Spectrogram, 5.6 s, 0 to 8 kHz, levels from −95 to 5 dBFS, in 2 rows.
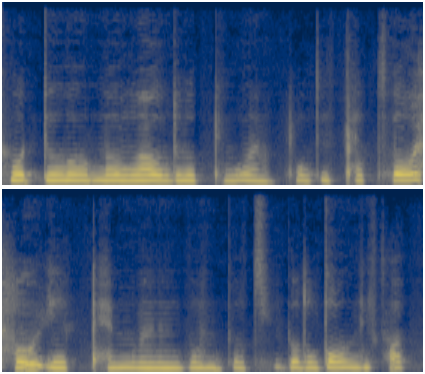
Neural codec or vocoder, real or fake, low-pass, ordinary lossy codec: codec, 16 kHz, 0.5 kbps, FreqCodec, larger model; fake; none; none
